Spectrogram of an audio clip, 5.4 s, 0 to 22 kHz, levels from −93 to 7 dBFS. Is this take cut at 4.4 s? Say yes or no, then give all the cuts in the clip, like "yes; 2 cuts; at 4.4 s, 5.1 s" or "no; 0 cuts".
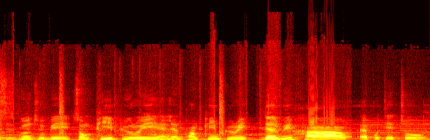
yes; 3 cuts; at 0.9 s, 3.2 s, 4.4 s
